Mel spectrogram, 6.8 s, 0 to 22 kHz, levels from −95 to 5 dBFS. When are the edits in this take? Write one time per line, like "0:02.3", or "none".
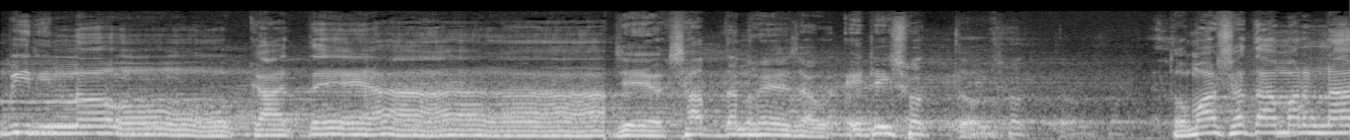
0:03.0

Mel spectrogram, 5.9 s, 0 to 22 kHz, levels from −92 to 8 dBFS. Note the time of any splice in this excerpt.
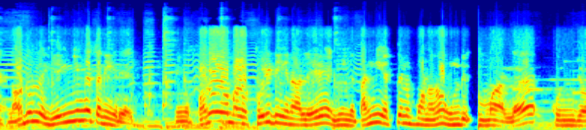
0:04.8

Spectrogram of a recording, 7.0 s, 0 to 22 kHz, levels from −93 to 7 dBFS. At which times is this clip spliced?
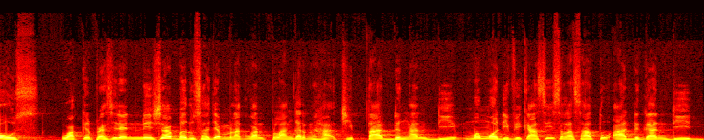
none

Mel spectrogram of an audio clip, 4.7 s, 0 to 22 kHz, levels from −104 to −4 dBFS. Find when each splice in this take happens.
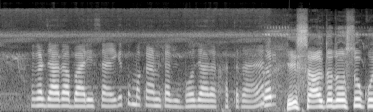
0:03.4

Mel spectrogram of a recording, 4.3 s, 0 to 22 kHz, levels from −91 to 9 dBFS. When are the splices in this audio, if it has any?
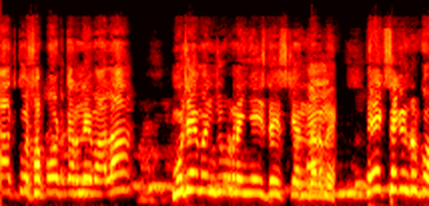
none

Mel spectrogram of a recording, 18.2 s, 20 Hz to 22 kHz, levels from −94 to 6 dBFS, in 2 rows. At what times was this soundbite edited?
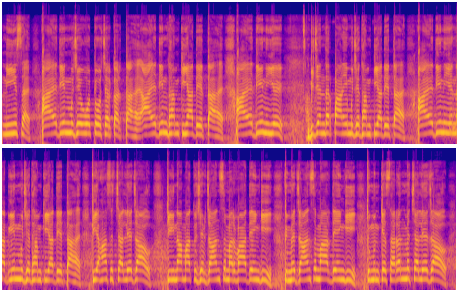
none

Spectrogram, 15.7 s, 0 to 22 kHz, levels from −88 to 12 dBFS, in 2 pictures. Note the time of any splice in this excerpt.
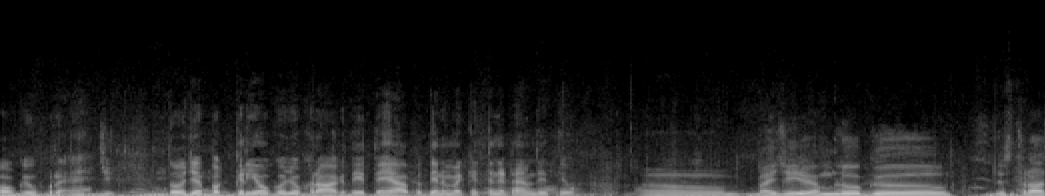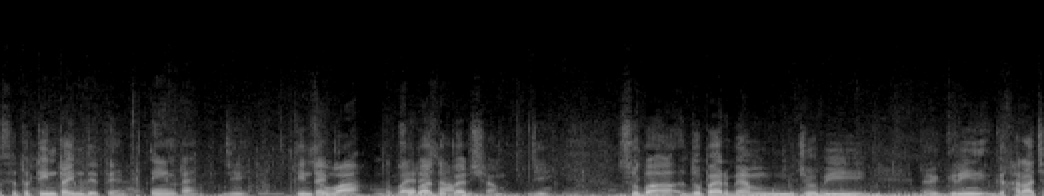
none

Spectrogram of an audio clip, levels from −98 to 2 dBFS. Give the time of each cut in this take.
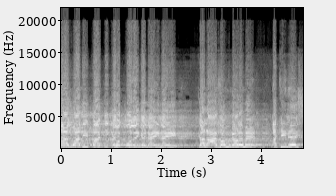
0:01.1

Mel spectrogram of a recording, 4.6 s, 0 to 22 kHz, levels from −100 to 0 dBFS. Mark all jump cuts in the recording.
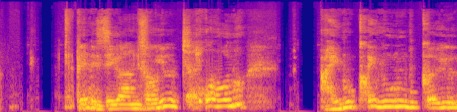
none

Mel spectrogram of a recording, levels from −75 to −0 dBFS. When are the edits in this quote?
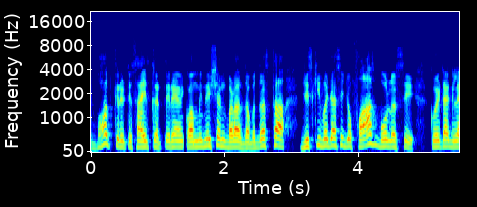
0:01.4

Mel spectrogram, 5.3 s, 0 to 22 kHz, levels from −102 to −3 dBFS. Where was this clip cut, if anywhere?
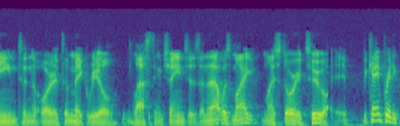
0:04.4

